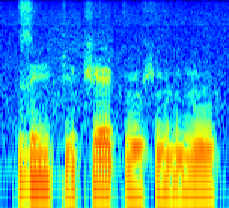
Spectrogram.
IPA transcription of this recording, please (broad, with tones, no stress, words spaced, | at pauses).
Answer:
ziː˦ki˨t͡ʃeː˦ kĩ˨lʃĩ˧mɲũ˨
